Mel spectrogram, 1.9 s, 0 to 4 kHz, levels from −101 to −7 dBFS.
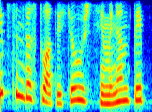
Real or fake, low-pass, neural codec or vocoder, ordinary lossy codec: real; 3.6 kHz; none; Opus, 32 kbps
